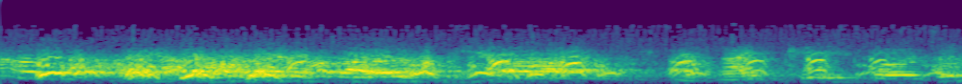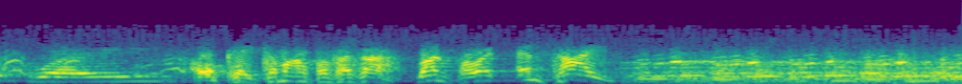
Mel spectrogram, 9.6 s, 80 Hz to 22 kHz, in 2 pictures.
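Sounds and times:
several dogs barking and yipping: 0:00.0 - 0:05.9
speech: 0:05.3 - 0:09.5.

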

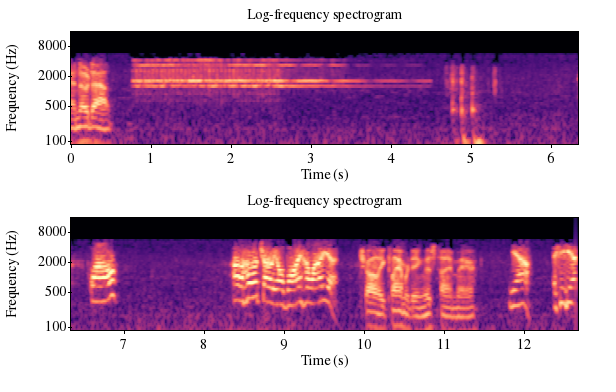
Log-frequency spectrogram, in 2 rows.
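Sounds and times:
speech: 0:00.0 - 0:00.6, 0:08.9 - 0:12.6
telephone bell ringing: 0:00.8 - 0:04.6.

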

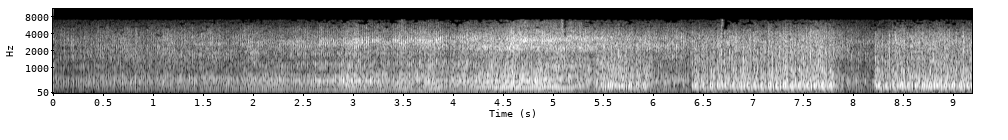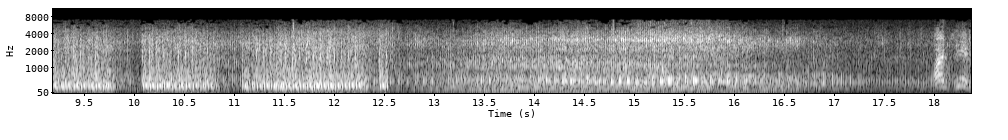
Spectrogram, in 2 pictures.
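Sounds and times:
propeller engine drone: 0:00.0 - 0:18.3
rapid machine-gun fire aimed at an airplane: 0:03.9 - 0:12.7.

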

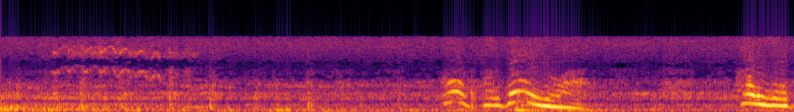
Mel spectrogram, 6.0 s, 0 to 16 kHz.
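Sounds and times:
dense rumbling as a storm approaches: 0:00.0 - 0:05.6
horse neighing on rocky ground as a storm approaches: 0:00.2 - 0:01.7
speech: 0:03.4 - 0:04.5, 0:05.6 - 0:05.9.

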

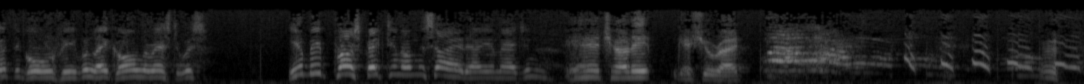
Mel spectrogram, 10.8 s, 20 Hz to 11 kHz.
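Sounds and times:
speech: 0:00.0 - 0:02.2, 0:02.9 - 0:07.9, 0:10.4 - 0:10.7
man howling in pain during tooth extraction: 0:07.6 - 0:10.8
short high falling whimpers and yelps: 0:07.8 - 0:10.8.

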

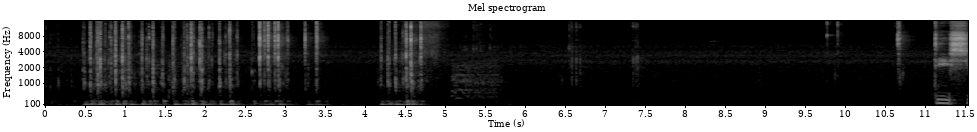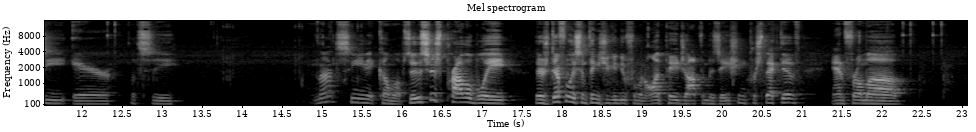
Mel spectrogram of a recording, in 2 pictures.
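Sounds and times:
typing a search entry on a computer keyboard: 0:00.0 - 0:03.6, 0:04.2 - 0:04.8
speech: 0:11.2 - 0:13.3, 0:14.9 - 0:22.4.

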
